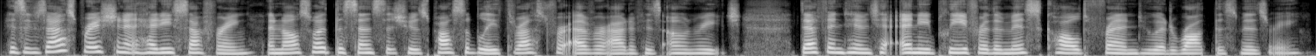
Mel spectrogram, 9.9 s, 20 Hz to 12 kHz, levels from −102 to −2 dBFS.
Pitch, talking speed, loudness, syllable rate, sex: 225 Hz, 205 wpm, -18 LUFS, 6.1 syllables/s, female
